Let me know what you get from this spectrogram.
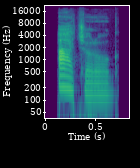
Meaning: to loiter (to stand idly, staring, without a visible purpose, or waiting for something for a long time)
- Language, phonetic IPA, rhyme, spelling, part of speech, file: Hungarian, [ˈaːt͡ʃoroɡ], -oɡ, ácsorog, verb, Hu-ácsorog.ogg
